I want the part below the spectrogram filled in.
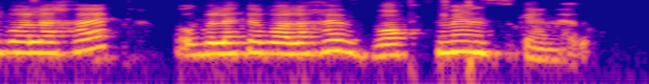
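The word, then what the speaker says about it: Volkmann: ওগুলাকে বলা হয় ভকম্যানস ক্যানেল। কি বলা হয়? ভলকম্যানস ক্যানেল। ভলকম্যান না, ভকম্যান। এলটা উচ্চারণ হয় না, ঠিক আছে?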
